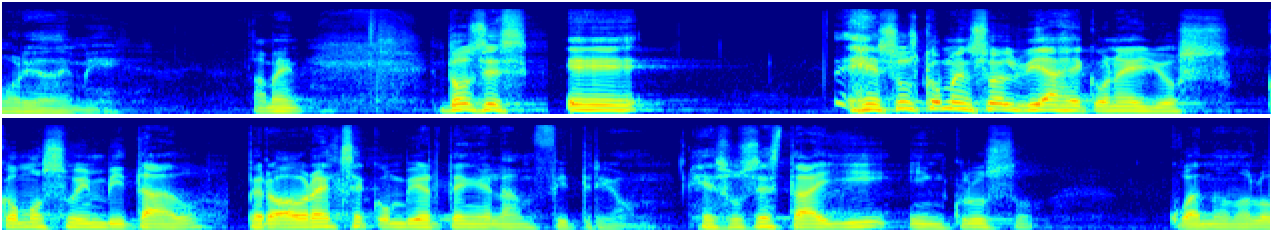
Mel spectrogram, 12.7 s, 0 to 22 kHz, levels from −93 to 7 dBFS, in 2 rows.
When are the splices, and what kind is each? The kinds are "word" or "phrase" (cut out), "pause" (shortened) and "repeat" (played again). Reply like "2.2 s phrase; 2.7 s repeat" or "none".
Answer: 2.7 s pause; 7.5 s pause; 9.7 s pause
